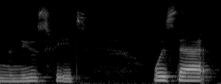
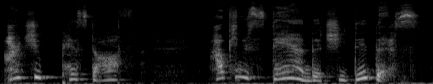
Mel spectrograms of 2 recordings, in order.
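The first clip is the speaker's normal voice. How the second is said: higher, hushed urgent outburst; indignant young monk; 6 semitones higher than usual. Acted. Young novice to his master, blurting out his outrage, higher and hushed. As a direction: blurt it out in disbelief, voice pitched up.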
